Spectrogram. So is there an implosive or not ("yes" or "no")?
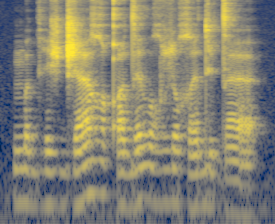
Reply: no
